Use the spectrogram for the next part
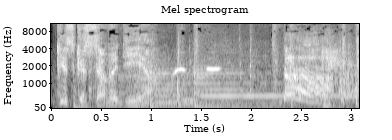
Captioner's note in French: sifflement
